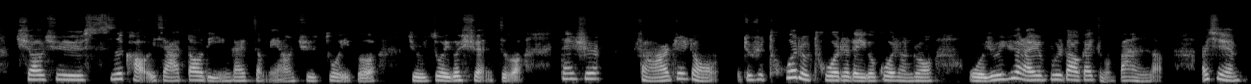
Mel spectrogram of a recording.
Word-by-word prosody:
需 -, -, -4 dB
要 220 Hz, 0 st, +5 dB
去 215 Hz, -1 st, +1 dB
思 235 Hz, +4 st, -3 dB
考 -, -, 0 dB
一 -, -, -3 dB
下， 175 Hz, -2 st, -1 dB
到 195 Hz, +1 st, +3 dB
底 170 Hz, -4 st, -1 dB
应 165 Hz, -, -5 dB
该 175 Hz, 0 st, -1 dB
怎 175 Hz, -, -6 dB
么 -, -, -12 dB
样 150 Hz, -, -5 dB
去 170 Hz, -1 st, -3 dB
做 175 Hz, -1 st, -2 dB
一 -, -, -2 dB
个 -, -, -1 dB, 0.3 s
就 175 Hz, -, +1 dB
是 160 Hz, -, +2 dB
做 185 Hz, +2 st, +3 dB
一 -, -, +6 dB
个 190 Hz, -, +4 dB
选 190 Hz, +1 st, -1 dB
择， -, -, 0 dB, 0.4 s
但 260 Hz, -1 st, -1 dB
是 260 Hz, +1 st, +1 dB, 0.4 s
反 -, -, 0 dB
而 170 Hz, +4 st, +3 dB
这 265 Hz, +6 st, 0 dB
种 180 Hz, -11 st, -1 dB, 0.2 s
就 210 Hz, -, 0 dB
是 225 Hz, +2 st, -3 dB
拖 315 Hz, +8 st, +1 dB
着 255 Hz, -7 st, +4 dB
拖 195 Hz, -1 st, +2 dB
着 185 Hz, 0 st, +2 dB
的 175 Hz, -, +4 dB
一 165 Hz, -, +4 dB
个 170 Hz, +1 st, +1 dB
过 185 Hz, +2 st, +2 dB
程 165 Hz, -3 st, -3 dB
中， 170 Hz, 0 st, 0 dB, 0.3 s
我 165 Hz, -2 st, +4 dB
就 195 Hz, +7 st, +4 dB
越 270 Hz, +6 st, +3 dB
来 200 Hz, -5 st, +5 dB
越 205 Hz, -, +3 dB
不 210 Hz, +2 st, -2 dB
知 220 Hz, -, +2 dB
道 210 Hz, -3 st, +4 dB
该 205 Hz, -, +1 dB
怎 185 Hz, -6 st, -9 dB
么 -, -, -10 dB
办 175 Hz, -4 st, -3 dB
了。 -, -, -8 dB, 0.4 s
而 225 Hz, -, +1 dB
且 210 Hz, -8 st, +1 dB
190 Hz, 280 characters per minute, -25 LUFS, 170-220 Hz, 0.4 s, 一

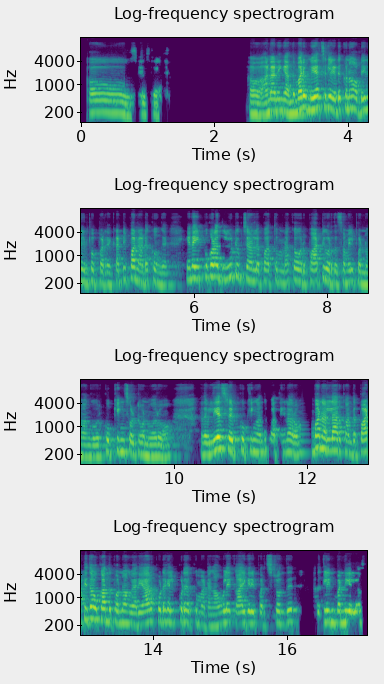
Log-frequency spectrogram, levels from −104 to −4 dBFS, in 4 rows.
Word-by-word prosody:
ஓ! -, -, 0 dB
ஓ! 195 Hz, -3 st, -3 dB
சரி, 175 Hz, -, -8 dB
சரி. 180 Hz, -2 st, -5 dB, 1.4 s
ஓ! -, -, 0 dB, 0.2 s
ஆனா 210 Hz, +5 st, +4 dB
நீங்க 220 Hz, -1 st, +1 dB
அந்த 190 Hz, +1 st, +2 dB
மாரி 240 Hz, +3 st, +9 dB
முயற்சிகள 255 Hz, +1 st, +6 dB
எடுக்கணும், 245 Hz, +2 st, 0 dB
அப்டின்னு 230 Hz, 0 st, -1 dB
விருப்பப்பட்றேன். 205 Hz, -4 st, -6 dB
கண்டிப்பா 245 Hz, +5 st, -2 dB
நடக்குங்க. 205 Hz, -2 st, -5 dB, 0.3 s
ஏனா 270 Hz, +2 st, +4 dB
இப்ப 270 Hz, -, -7 dB
கூட 300 Hz, -, +7 dB
இந்த 275 Hz, -, -6 dB
YouTube 300 Hz, 0 st, -5 dB
channelல 230 Hz, -4 st, -2 dB
பார்த்தோம்னாக்க, 210 Hz, 0 st, -8 dB
ஒரு 200 Hz, -, -6 dB
பாட்டி 215 Hz, +3 st, -2 dB
ஒருத்தர் 200 Hz, -3 st, -5 dB
சமையல் 215 Hz, +1 st, -6 dB
பண்ணுவாங்க. 180 Hz, -3 st, -4 dB
ஒரு 175 Hz, -, -7 dB
குக்கிங் 235 Hz, 0 st, -3 dB
சொல்ட்டு 205 Hz, -1 st, -3 dB
ஒண்ணு 180 Hz, -2 st, -2 dB
வரும். 175 Hz, -2 st, -3 dB, 0.5 s
அந்த 195 Hz, -, 0 dB
"வில்லேஜ் 275 Hz, +5 st, +8 dB
டைப் 240 Hz, 0 st, +5 dB
குக்கிங்" 240 Hz, -1 st, -2 dB
வந்து 235 Hz, +3 st, -7 dB
பாத்தீங்கன்னா, 215 Hz, +1 st, -4 dB
ரொம்ப 220 Hz, +7 st, -3 dB
நல்லா 250 Hz, 0 st, +4 dB
இருக்கும். 235 Hz, -3 st, -4 dB
அந்தப் 220 Hz, +1 st, -7 dB
பாட்டி 235 Hz, +4 st, +3 dB
தான் 285 Hz, -2 st, +5 dB
உக்காந்து 265 Hz, -1 st, +2 dB
பண்ணுவாங்க. 230 Hz, -1 st, -1 dB
வேற 205 Hz, -, -3 dB
யாரும் 245 Hz, +2 st, 0 dB
கூட 250 Hz, -, 0 dB
ஹெல்ப் 240 Hz, 0 st, -5 dB
கூட 245 Hz, -, 0 dB
இருக்க 240 Hz, 0 st, -10 dB
மாட்டாங்க. 190 Hz, -2 st, -8 dB
அவங்களே 235 Hz, +4 st, -1 dB
காய்கறி 225 Hz, +1 st, +1 dB
பறிச்சிட்டு 210 Hz, +1 st, -5 dB
வந்து, 245 Hz, +3 st, -1 dB, 0.3 s
அத 215 Hz, -, -7 dB
க்ளீன் 240 Hz, -1 st, +1 dB
பண்ணி 235 Hz, +1 st, +2 dB
எல்லாம் 225 Hz, +1 st, -1 dB
225 Hz, 215 wpm, -26 LUFS, 205-245 Hz, 1.4 s, மாரி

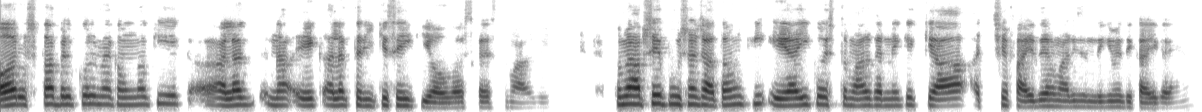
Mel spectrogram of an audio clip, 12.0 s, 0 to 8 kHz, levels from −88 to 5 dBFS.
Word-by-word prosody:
और 195 Hz, +4 st, +10 dB
उसका 215 Hz, +2 st, +2 dB
बिल्कुल 215 Hz, +2 st, -1 dB
मैं 210 Hz, -1 st, -3 dB
कहूँगा 200 Hz, +1 st, -4 dB
कि 230 Hz, -1 st, -4 dB
एक 225 Hz, -, -12 dB, 0.4 s
अलग 195 Hz, +2 st, +4 dB, 0.2 s
ना 190 Hz, 0 st, -2 dB, 0.2 s
एक 180 Hz, -1 st, -2 dB
अलग 185 Hz, 0 st, +1 dB
तरीके 175 Hz, 0 st, -1 dB
से 185 Hz, -, -2 dB
ही 180 Hz, -, +1 dB
किया 145 Hz, -2 st, 0 dB
होगा 130 Hz, +1 st, 0 dB
उसका 140 Hz, +1 st, -8 dB
इस्तेमाल 135 Hz, -2 st, -12 dB
भी। 135 Hz, 0 st, -34 dB, 0.7 s
तो 205 Hz, -, -1 dB
मैं 220 Hz, +1 st, +7 dB
आपसे 220 Hz, +2 st, +6 dB
ये -, -, +6 dB
पूछना 215 Hz, -1 st, 0 dB
चाहता 195 Hz, -1 st, +3 dB
हूँ 215 Hz, +2 st, -2 dB
कि 230 Hz, 0 st, -6 dB, 0.2 s
एआई 190 Hz, +3 st, +5 dB
को 210 Hz, -1 st, +1 dB
इस्तेमाल 185 Hz, -3 st, -3 dB
करने 180 Hz, -1 st, -3 dB
के 195 Hz, +2 st, -5 dB
क्या 180 Hz, -2 st, +2 dB, 0.3 s
अच्छे 190 Hz, -, -7 dB
फायदे 155 Hz, +3 st, +1 dB
हमारी 155 Hz, -2 st, -4 dB
जिंदगी 150 Hz, -1 st, -7 dB
में 150 Hz, 0 st, -6 dB
दिखाए 135 Hz, -2 st, -3 dB
गए 135 Hz, 0 st, -6 dB
हैं? 135 Hz, +4 st, -15 dB
185 Hz, 205 wpm, -22 LUFS, 150-205 Hz, 0.7 s, और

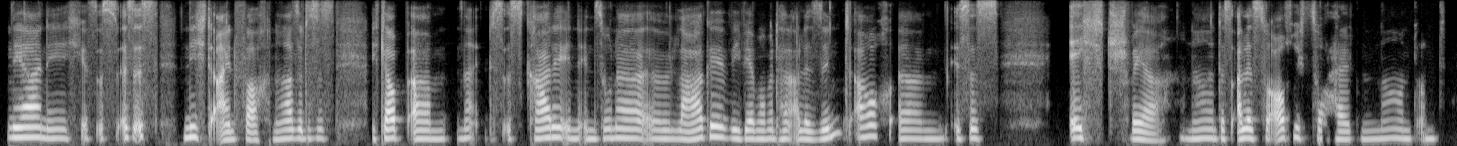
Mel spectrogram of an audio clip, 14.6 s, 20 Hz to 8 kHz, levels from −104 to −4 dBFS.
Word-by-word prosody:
Ja, 205 Hz, +1 st, +6 dB
ne, 185 Hz, -1 st, -2 dB
ich 180 Hz, +1 st, -12 dB
es -, -, -6 dB
ist -, -, 0 dB
es -, -, +1 dB
ist -, -, +3 dB, 0.2 s
nicht 200 Hz, -2 st, +1 dB
einfach, 160 Hz, 0 st, +1 dB
ne? 165 Hz, +2 st, -2 dB
Also, 185 Hz, 0 st, +1 dB
das 180 Hz, +1 st, -3 dB
ist 185 Hz, -1 st, -3 dB, 0.3 s
ich 175 Hz, -, -9 dB
glaube, 190 Hz, +1 st, +5 dB
ähm, 175 Hz, -1 st, +1 dB
ne, 185 Hz, +2 st, -6 dB
das 175 Hz, -, -2 dB
ist 175 Hz, -, +3 dB
grade 195 Hz, +3 st, +3 dB
in 185 Hz, -2 st, -2 dB
in 180 Hz, -1 st, -4 dB
so 185 Hz, +2 st, -2 dB
'ner, 185 Hz, -2 st, 0 dB
äh, -, -, -4 dB
Lage, 190 Hz, +5 st, +2 dB
wie 180 Hz, -2 st, -1 dB
wir 175 Hz, 0 st, +2 dB
momentan 175 Hz, 0 st, -2 dB
alle 170 Hz, -1 st, -1 dB
sind 190 Hz, -, -2 dB
auch, 225 Hz, +4 st, -1 dB
ähm, 175 Hz, -1 st, -5 dB
ist 180 Hz, 0 st, +2 dB
es 185 Hz, -2 st, +5 dB, 0.7 s
echt 195 Hz, -1 st, +1 dB
schwer, 150 Hz, -5 st, -1 dB
ne, 180 Hz, +1 st, -4 dB
das 180 Hz, -1 st, +1 dB
alles 185 Hz, +1 st, +4 dB
so -, -, -1 dB
aufrechtzuerhalten, 175 Hz, -3 st, -2 dB
ne? 185 Hz, +2 st, -7 dB
Und 175 Hz, -1 st, -7 dB
und 175 Hz, 0 st, -9 dB
180 Hz, 185 wpm, -22 LUFS, 175-190 Hz, 0.7 s, Ja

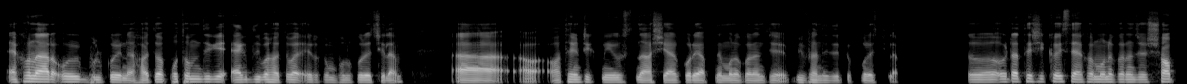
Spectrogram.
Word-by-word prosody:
এখন 135 Hz, +4 st, +2 dB
আর 120 Hz, -, +7 dB
ঐ -, -, +4 dB, 0.2 s
ভুল 110 Hz, 0 st, -3 dB
করি 110 Hz, -1 st, +4 dB
না। 90 Hz, -, 0 dB
হয়তো 100 Hz, +5 st, +1 dB
১ম 125 Hz, +1 st, 0 dB
দিকে 125 Hz, 0 st, +1 dB, 0.2 s
১-২ 110 Hz, +2 st, -1 dB
বার 115 Hz, -, +3 dB
হয়তোবা 110 Hz, +1 st, +1 dB
এরকম 105 Hz, 0 st, -5 dB
ভুল 105 Hz, -1 st, -5 dB
করেছিলাম। 105 Hz, -1 st, 0 dB, 0.6 s
অ্যা 100 Hz, -, +5 dB, 0.6 s
অ -, -, +2 dB, 0.3 s
অথেন্টিক 115 Hz, +1 st, -1 dB
নিউজ 105 Hz, 0 st, 0 dB, 0.2 s
না 100 Hz, -, +3 dB
শেয়ার 100 Hz, -1 st, +1 dB
করে 100 Hz, -1 st, +2 dB
আপনি -, -, -10 dB
মনে 95 Hz, 0 st, +2 dB
করেন 95 Hz, -1 st, +1 dB
যে, 95 Hz, -, -1 dB, 0.2 s
বিভ্রান্তিতে 100 Hz, -2 st, -2 dB
একটু -, -, -13 dB
পরেছিলাম। 90 Hz, -2 st, -5 dB, 0.7 s
তো 110 Hz, -, -3 dB, 0.3 s
ওটাতে 135 Hz, +2 st, +1 dB
শিক্ষা 130 Hz, +2 st, -7 dB
হইসে। 130 Hz, 0 st, -2 dB
এখন 120 Hz, +1 st, -2 dB
মনে 120 Hz, 0 st, +2 dB
করেন 115 Hz, -1 st, +1 dB
যে, 115 Hz, -, 0 dB
সব 125 Hz, -1 st, +4 dB
110 Hz, 190 wpm, -24 LUFS, 100-120 Hz, 0.7 s, আর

